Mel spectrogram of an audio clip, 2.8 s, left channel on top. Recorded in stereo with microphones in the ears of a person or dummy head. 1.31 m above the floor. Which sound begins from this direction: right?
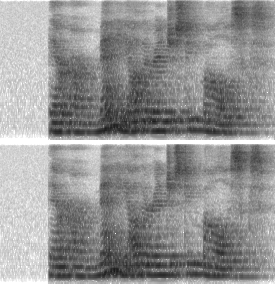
A woman speaking, at 0.5 s.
